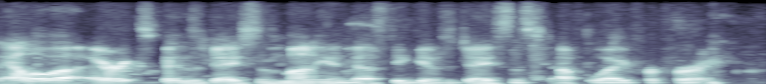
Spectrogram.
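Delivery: ordinary talk, nothing marked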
